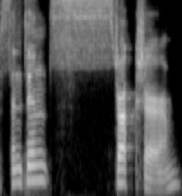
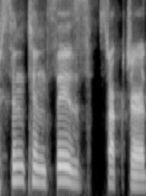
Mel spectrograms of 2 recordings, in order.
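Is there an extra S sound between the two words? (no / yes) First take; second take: no; yes. First: No extra S sound joins the two words. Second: An extra S sound joins the two words. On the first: The speaker calls it right. "the S does not end" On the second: The speaker calls it wrong. "There's this S in the middle"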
